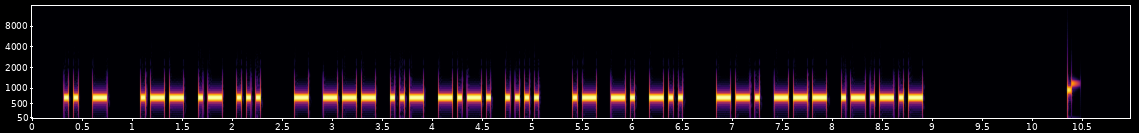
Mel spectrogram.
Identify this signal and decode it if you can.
Morse code, heard as a keyed tone, about 25 wpm, 700 Hz. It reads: IT WAS TOUCH AND GO.
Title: Sentences from Top 1200 Words 25wpm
